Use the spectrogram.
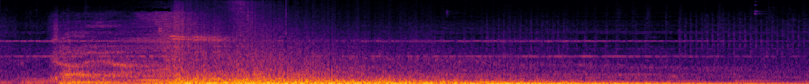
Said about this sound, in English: The fires roared and raged, the crackling sound of unforgiving embers almost deafening.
